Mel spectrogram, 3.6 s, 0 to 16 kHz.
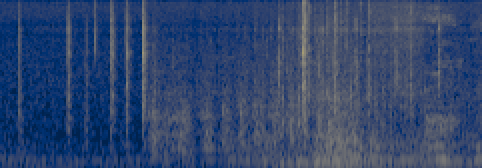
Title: ford ranger 2013 engine won't start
